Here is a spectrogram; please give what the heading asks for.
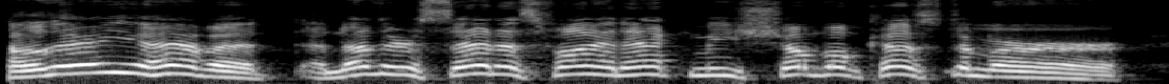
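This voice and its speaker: A man's voice: sits high, animated, moderate pace. An older man playing an intense, straightforward announcer in an old-time radio play, weighing every word. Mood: emphatic. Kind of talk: 1940s radio acting.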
